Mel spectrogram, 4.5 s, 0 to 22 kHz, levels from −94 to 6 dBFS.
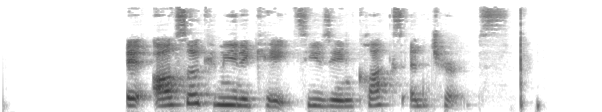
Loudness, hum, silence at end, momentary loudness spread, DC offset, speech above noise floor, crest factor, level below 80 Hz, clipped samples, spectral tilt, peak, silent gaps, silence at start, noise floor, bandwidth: -26 LUFS; none; 0.7 s; 14 LU; under 0.1%; over 64 dB; 22 dB; -76 dBFS; under 0.1%; -1.5 dB/octave; -6 dBFS; none; 0.95 s; under -90 dBFS; 17 kHz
